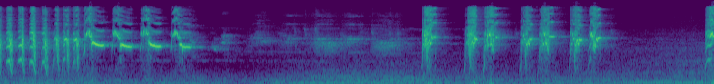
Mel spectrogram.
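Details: Long rolling gacor song of a Javan myna, used as master training material for all kinds of mynas: a rapid chattering run of clicks and whistles, then sweeping whistled slurs, a pause, and more fast staccato chirps.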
